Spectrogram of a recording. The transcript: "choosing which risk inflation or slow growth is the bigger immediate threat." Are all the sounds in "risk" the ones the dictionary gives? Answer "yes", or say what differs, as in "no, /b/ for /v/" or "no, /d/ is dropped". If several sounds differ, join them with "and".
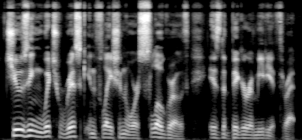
yes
